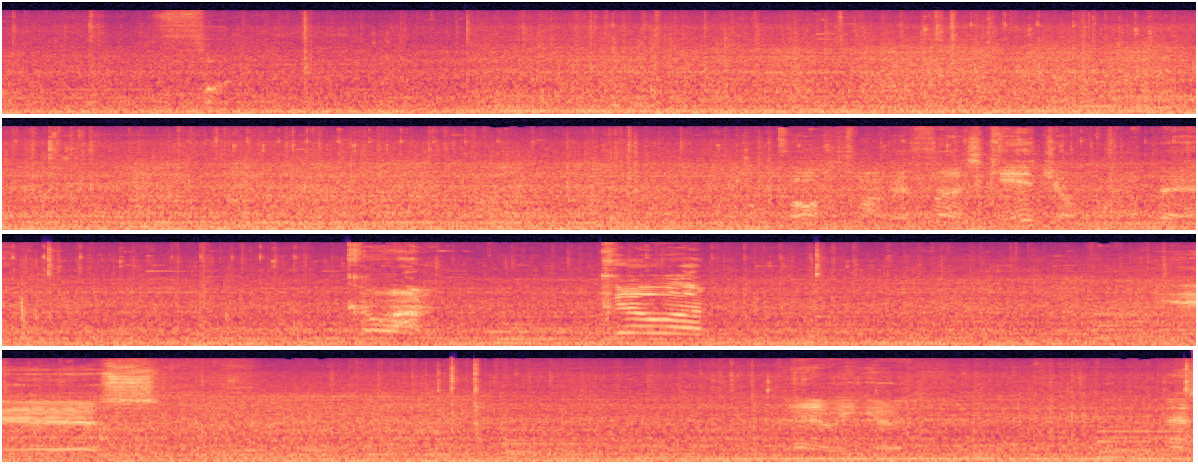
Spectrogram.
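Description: Tyres crunch and rumble over a rough dirt track.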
